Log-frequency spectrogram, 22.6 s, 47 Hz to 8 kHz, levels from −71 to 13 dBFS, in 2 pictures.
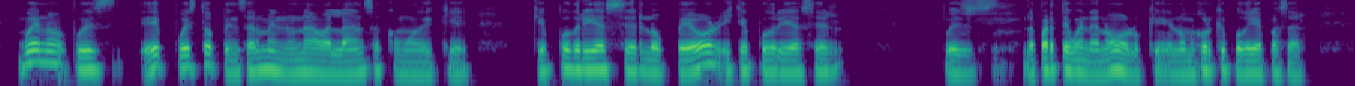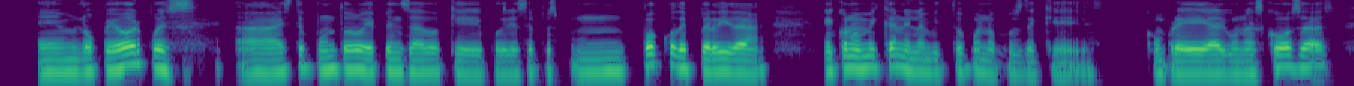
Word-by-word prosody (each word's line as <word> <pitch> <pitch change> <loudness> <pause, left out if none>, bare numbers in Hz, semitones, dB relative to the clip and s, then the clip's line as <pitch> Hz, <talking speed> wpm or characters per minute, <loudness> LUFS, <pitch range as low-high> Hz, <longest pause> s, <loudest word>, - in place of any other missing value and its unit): Bueno, 195 +2 +2
pues, 130 +2 0
he - - +3
puesto 150 +1 +1
a 165 - +4
pensarme 120 +3 -2
en 120 -3 -4
una 115 0 -3
balanza 105 +4 -2
como 100 -5 -9
de 100 0 -8
que, - - -9 0.5
¿qué - - -3
podría 130 0 +3
ser 120 -3 -2
lo 115 -2 +1
peor 115 +11 +5
y 120 - -6
que 120 - -2
podría 115 -4 -1
ser, 115 +3 -5 0.8
pues, 105 +1 -4 0.2
la - - -1
parte - - +5
buena, 110 -4 -1
no? 125 +5 +2
O 115 - +2
lo 100 -1 -7
que - - -6
lo 105 0 -3
mejor 120 +4 0
que 135 - -3
podría 110 -4 +2
pasar. 100 0 -6 0.7
Em, 115 +1 -3
lo 120 0 0
peor, 150 +8 +6
pues, 135 -7 0 0.3
a 115 +1 -4
este 130 +5 -4
punto 135 -1 +1
he 115 - +4
pensado 115 -2 -2
que 105 -2 -4
podría 100 0 -5
ser 105 +3 -8
pues, 130 - -12
un 120 +2 -6
poco 165 -2 +4
de 140 - +6
pérdida 120 -2 +3 0.5
económica 140 +3 +1
en 145 - -2
el 125 -2 -1
ámbito 115 +1 -7
bueno 110 -6 -6
pues 105 -3 -13
de 100 -2 -7
que, 130 +3 -10 0.4
compré 105 0 +3
algunas 105 -1 -1
cosas, 145 - +2
120 Hz, 165 wpm, -20 LUFS, 110-130 Hz, 0.8 s, peor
